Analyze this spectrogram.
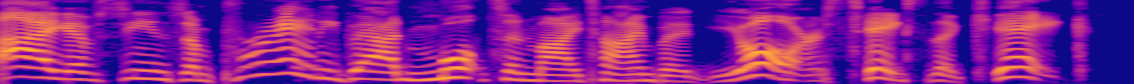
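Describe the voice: A cartoonish character voice, bright and sharp in tone, slow in pace and lively in intonation. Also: woman, high pitch for a woman.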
